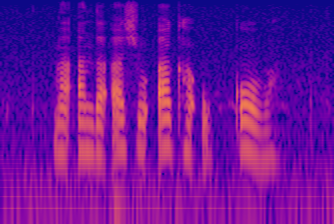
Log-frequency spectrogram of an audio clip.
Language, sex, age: Venda, female, 30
